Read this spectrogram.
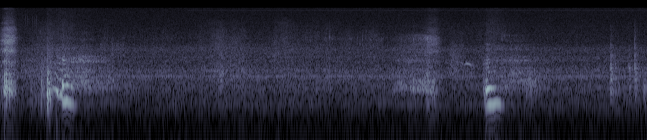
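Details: Person with a progressing common cold, sore nose and throat, minimal cough: a fit of soft, congested sneezes with sniffs and gasping breaths between them in a quiet room, then nose blowing.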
